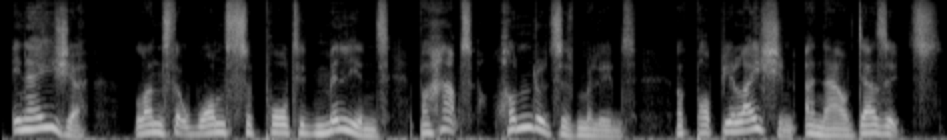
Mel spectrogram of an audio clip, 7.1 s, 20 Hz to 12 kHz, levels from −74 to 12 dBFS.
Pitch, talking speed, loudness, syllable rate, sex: 150 Hz, 135 wpm, -18 LUFS, 4.9 syllables/s, male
